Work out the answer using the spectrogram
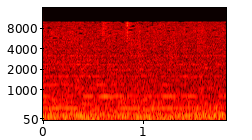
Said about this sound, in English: The ship began to rock back and forth, and it woke Jack up. And after Jack woke up, he realized there was a great wind on the sea, a great storm. Such a great storm that the ship was about to break up.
